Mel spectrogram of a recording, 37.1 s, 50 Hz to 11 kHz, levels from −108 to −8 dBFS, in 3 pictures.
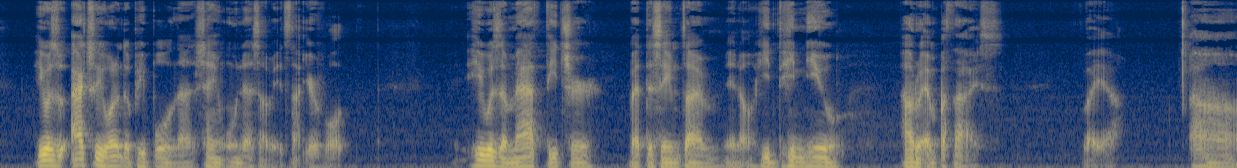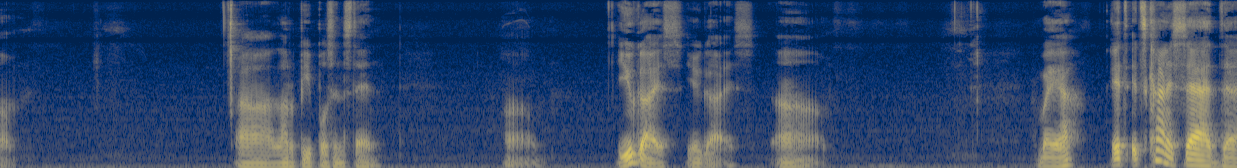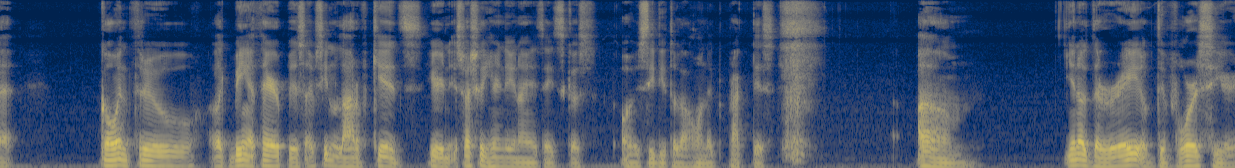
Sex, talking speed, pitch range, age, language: male, 145 wpm, 80-95 Hz, 20-39, Filipino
